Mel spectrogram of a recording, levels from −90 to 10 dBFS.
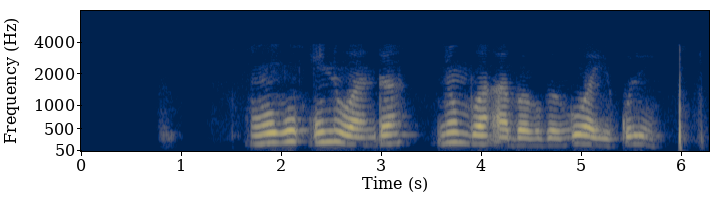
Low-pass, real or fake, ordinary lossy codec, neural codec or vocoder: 7.2 kHz; real; AAC, 16 kbps; none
